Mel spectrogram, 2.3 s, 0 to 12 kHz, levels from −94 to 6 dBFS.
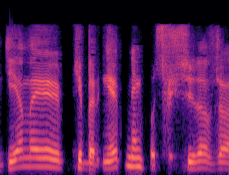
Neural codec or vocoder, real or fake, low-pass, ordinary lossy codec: codec, 16 kHz, 1 kbps, X-Codec, HuBERT features, trained on balanced general audio; fake; 7.2 kHz; AAC, 48 kbps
